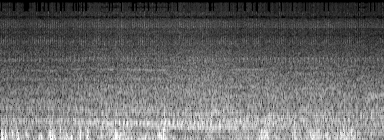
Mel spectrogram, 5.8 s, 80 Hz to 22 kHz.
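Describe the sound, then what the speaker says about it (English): A 2024 Chevrolet Blazer Premier AWD's 3.6-litre V6 idles steadily up close, a continuous low engine rumble with faint ticking, no talk over it. "And there's that V6 engine."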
